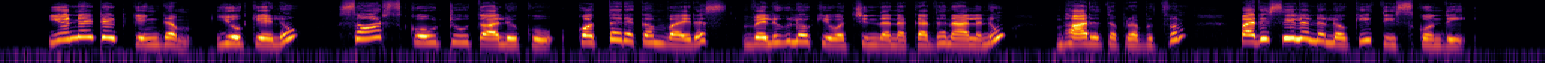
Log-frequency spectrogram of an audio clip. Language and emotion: Telugu, neutral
